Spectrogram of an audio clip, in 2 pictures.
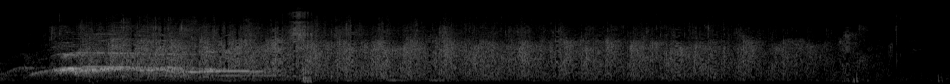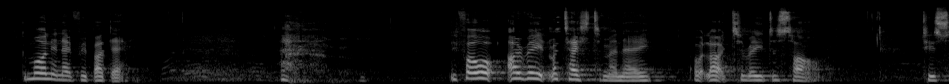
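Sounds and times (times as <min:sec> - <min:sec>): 
Rock Church round of applause: 0:00.0 - 0:09.0
speech: 0:09.8 - 0:10.9, 0:14.1 - 0:17.8, 0:18.8 - 0:18.9.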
